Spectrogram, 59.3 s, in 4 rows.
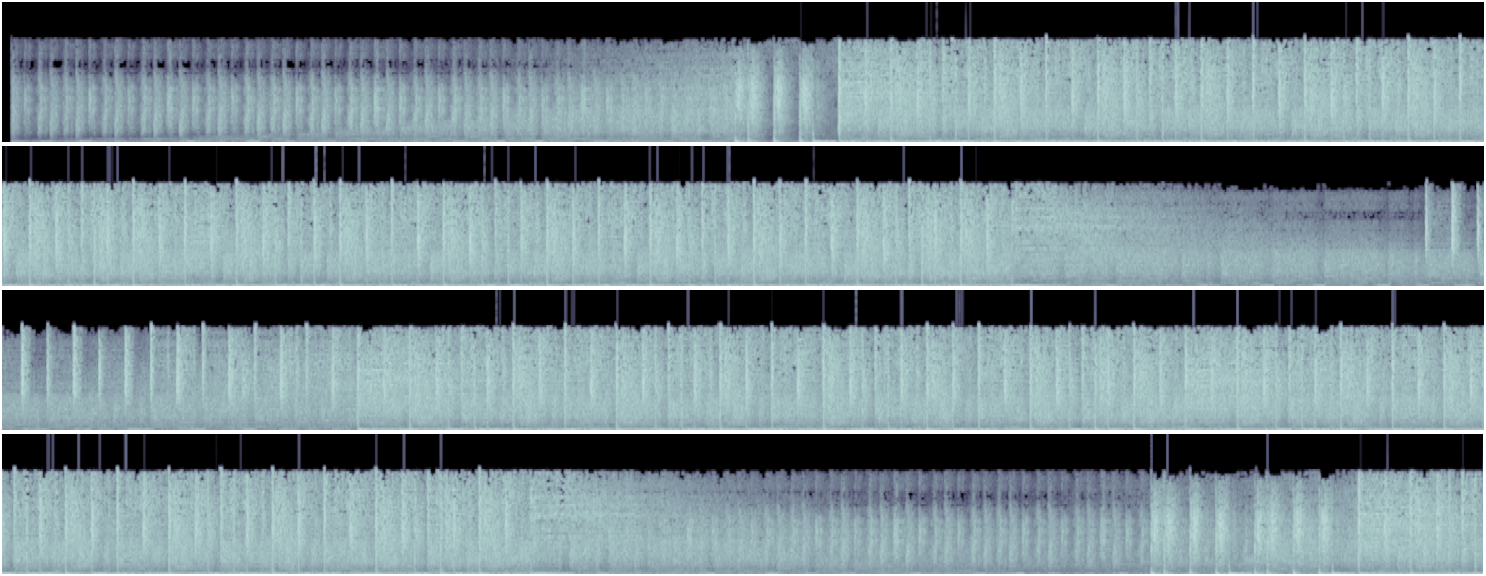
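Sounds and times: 
sport action rock music: 0:00.1 - 0:59.2.

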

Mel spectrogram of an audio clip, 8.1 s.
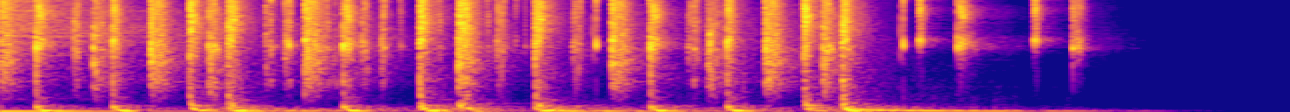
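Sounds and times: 
drum solo: 0:00.0 - 0:06.0.

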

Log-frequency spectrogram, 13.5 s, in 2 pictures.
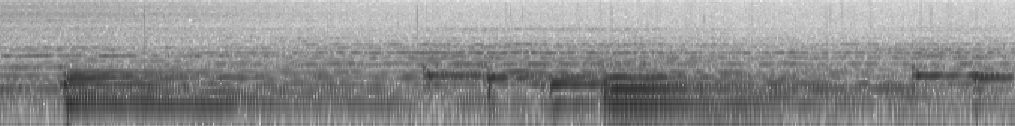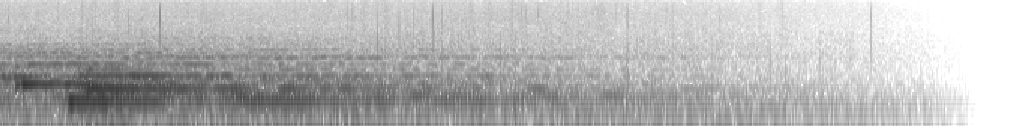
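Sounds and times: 
chill beat: 0:00.0 - 0:09.8.

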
